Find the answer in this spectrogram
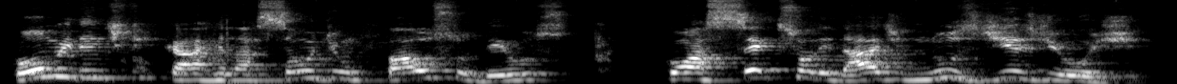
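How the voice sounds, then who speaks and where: A Brazilian man with a high-pitched voice hosts in a casual, slangy way, reading out questions. The sound is roomy, with clear echo around his voice. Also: a little slow, a bit bright. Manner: slangy, informal. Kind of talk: casual chat.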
